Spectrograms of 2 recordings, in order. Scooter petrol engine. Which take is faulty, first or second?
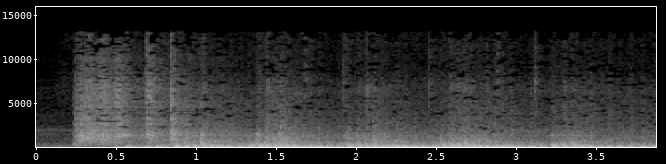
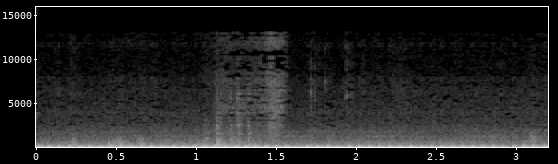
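first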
